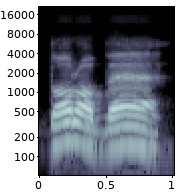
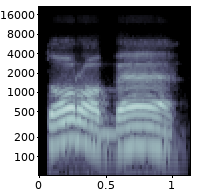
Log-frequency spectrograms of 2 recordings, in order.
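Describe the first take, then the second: The two takes are said the same way.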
